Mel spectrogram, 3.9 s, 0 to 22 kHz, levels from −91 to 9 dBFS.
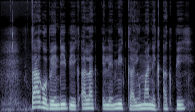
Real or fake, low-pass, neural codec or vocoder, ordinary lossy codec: real; none; none; none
